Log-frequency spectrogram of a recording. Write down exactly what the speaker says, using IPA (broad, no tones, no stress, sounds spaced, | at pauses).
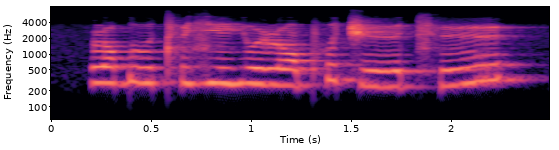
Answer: ɭ ɒ ɠ ʊː tʰ ʏ zʲ e j ʊː ɭ ɒ pʰ ʊ t͡ʃ ʏː t͡sʰ ʏː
